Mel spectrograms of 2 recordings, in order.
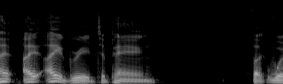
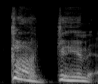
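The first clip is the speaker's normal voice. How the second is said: frustrated curse; 10 semitones higher than usual. Pretend. Finding Chipotle closed, frustrated curse. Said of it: "I'm like".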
